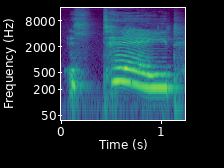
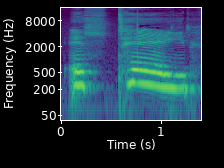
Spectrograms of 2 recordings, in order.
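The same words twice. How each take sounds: Both takes have the same delivery.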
